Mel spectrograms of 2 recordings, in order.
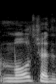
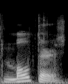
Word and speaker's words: Moltres: It's not Moltres, it's Molters.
